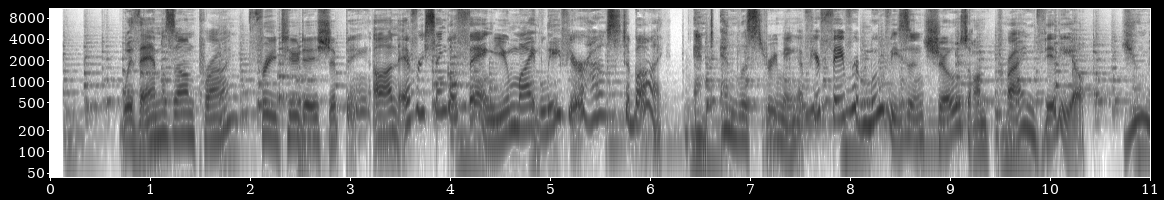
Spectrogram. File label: COMMERCIAL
